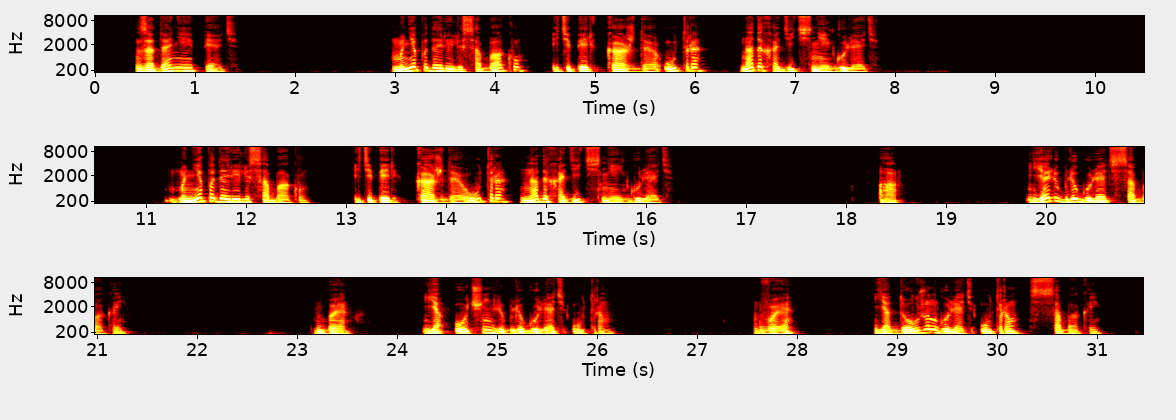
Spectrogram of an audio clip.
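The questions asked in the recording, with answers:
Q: Мне подарили собаку, и теперь каждое утро надо ходить с ней гулять.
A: В: Я должен гулять утром с собакой.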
